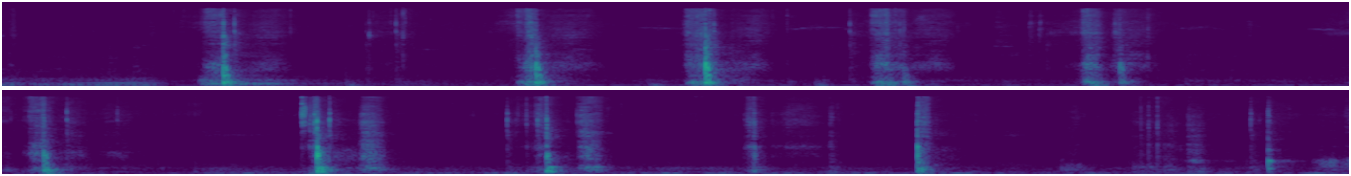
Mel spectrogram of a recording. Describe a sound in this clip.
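A knife chops through vegetables onto a wooden board.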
